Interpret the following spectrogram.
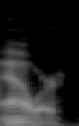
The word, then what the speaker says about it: hour: The tricky ones are words like hour or honest. They start with a consonant letter h, but the h is silent. So, the first sound is a vowel. Therefore, it's an hour.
